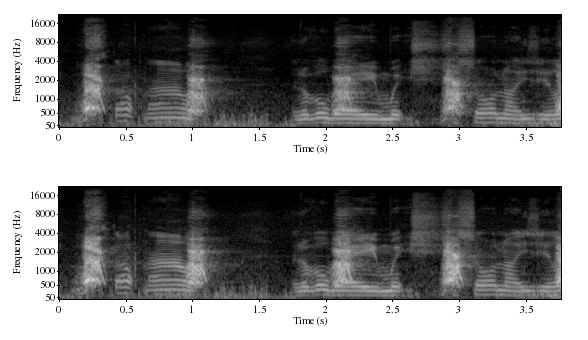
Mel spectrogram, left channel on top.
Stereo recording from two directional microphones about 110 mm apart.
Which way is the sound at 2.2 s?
20° right (ahead or behind).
